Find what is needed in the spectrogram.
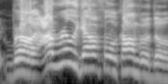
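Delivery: real excited protest; indignant protest. Real, not acted. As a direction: insist it really happened. Protesting to chat, full combo.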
